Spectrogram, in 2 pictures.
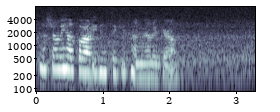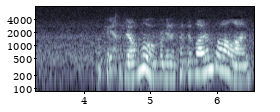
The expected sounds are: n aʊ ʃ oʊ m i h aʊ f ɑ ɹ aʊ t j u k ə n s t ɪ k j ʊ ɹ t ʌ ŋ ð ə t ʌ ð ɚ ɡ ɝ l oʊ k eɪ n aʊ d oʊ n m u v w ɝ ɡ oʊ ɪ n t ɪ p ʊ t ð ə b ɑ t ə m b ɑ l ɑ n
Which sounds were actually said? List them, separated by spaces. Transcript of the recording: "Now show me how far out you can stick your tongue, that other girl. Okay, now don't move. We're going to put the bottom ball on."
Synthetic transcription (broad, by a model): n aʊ ʃ oʊ m i h aʊ f ɑ ɹ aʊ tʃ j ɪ k ə n s t ɪ k j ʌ ɹ t ʌ ŋ ð ə t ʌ ɪ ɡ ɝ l oʊ k eɪ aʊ d oʊ n m u v w ɝ ɡ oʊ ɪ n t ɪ p ʊ t ð ə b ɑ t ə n b ɑ l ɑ n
